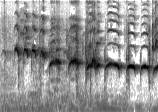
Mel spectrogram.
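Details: Captive 'gotri' green leafbird reacting to a young wild green leafbird: quick high chirps, then a run of loud, slightly falling whistled notes about three per second, with a low hum underneath.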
